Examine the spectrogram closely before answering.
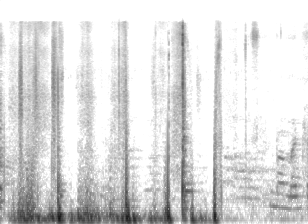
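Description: Loud rustling and bumping sound close to the microphone.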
